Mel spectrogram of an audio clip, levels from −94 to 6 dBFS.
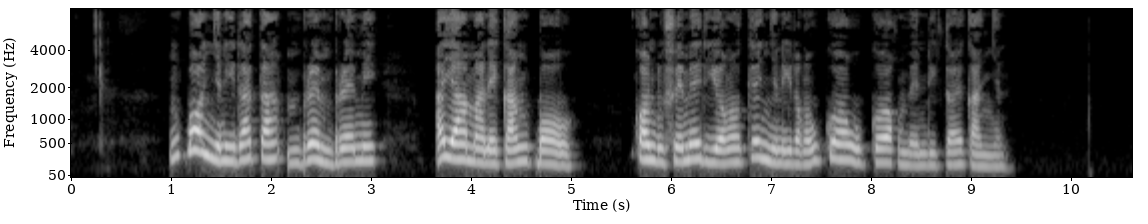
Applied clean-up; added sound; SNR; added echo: none; none; none; none.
